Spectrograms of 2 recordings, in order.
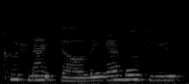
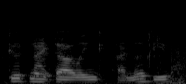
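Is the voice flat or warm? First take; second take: warm; flat. First: It is said in a warm, nice voice. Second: It is said in a flat, robotic voice.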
